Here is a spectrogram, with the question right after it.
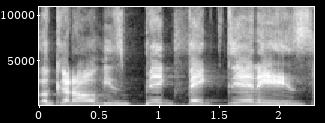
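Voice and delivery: very high, slow, creaky character voice. Asked to say the line, doing the Turtle voice. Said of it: "I do the Turtle voice".

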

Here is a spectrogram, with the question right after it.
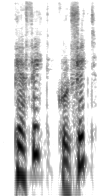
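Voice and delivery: high-pitched shouted call, cry-like delivery. Vildnis cuts in after Jule asks for a bag of sweets, shouting. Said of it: "råbte Vildnis".

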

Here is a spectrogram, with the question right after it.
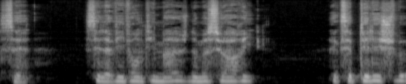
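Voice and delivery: stammering. The stunned steward, asked by Lord Dane if he recognizes him, stammering. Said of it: "bégaya le malheureux intendant".

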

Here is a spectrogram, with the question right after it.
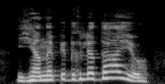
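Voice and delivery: unsteady, wavering, trembling, quavering voice. A woman answers a pale man who accuses her of snooping, in a trembling voice. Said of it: "тремтячим голосом відповіла вона".

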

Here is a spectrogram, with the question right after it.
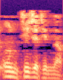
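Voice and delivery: ordinary delivery

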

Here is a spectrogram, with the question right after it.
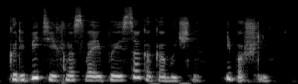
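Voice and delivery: ordinary delivery

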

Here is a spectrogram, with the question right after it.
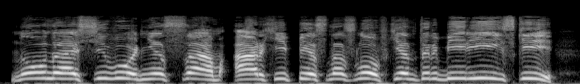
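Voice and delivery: shouting, nearly crying. Bernard pleads with John, who shouts at him from behind a door: shouting, nearly crying. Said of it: "чуть не плача крикнул Бернард".

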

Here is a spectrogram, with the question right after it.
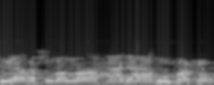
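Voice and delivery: normal talking voice

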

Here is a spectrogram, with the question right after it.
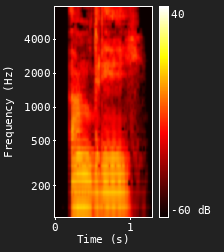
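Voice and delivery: dispirited voice, falling in pitch. A grandmother answers her grandson's question, in a sinking voice. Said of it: "упавшим голосом ответила она".

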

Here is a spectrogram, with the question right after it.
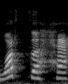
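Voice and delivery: put-on dead earnest, grown-up sincerity. Imitating how a character says "What the heck?": imitating a very earnest "heck". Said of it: "very earnestly".

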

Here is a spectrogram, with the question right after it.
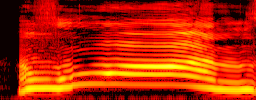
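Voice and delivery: high, loud hissed yell, stretched long. Narrator reads a cat yelling at the narrator, hissing yell. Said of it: "зашипел кот, продолжая орать".

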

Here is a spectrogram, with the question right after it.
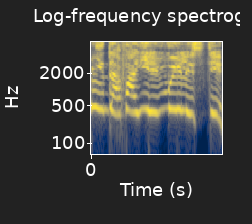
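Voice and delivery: shrill, very high screech. Narrator voicing a woman as they pry the lid open, shrieking. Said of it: "завизжала женщина".

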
